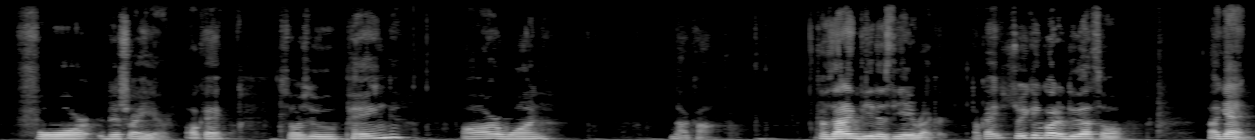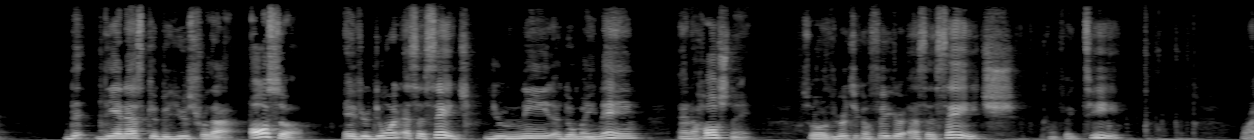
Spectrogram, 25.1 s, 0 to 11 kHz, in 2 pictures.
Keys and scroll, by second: 3.0-4.4 typing, 5.6-7.5 typing, 7.5 Return, 15.1 Return, 21.6-24.1 typing, 24.3 Return.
